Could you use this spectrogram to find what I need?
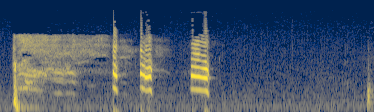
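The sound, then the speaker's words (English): An American seagull call alone: one long harsh cry followed by three short, loud squawks in quick succession and a faint final chirp after a pause. “course, it's an American seagull.”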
